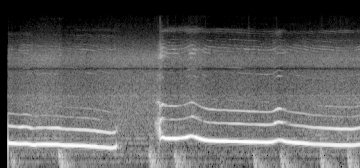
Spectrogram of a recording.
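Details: Greyhound named Chevelle giving a drawn-out roo: two long tonal howls, the first gently falling and fading, the second starting with a sharp onset then sliding slowly downward, steady and clear indoors.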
